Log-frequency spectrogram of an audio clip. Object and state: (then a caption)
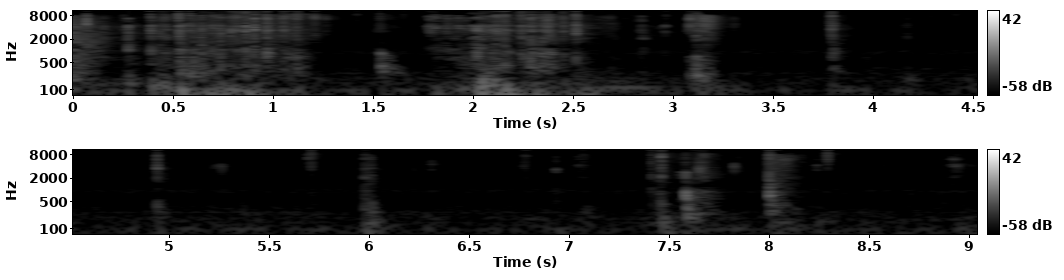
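Bar soap being cut. A carved piece of white bar soap, held between long white nails, is cut with a knife blade. Two long, dense stretches of bright crisp scraping and crumbling come first, followed by a scatter of short, sharp clicks and snaps that pick up again into another brief burst near the end.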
